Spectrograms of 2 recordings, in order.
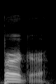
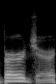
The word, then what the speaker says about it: Burge: Yeah, John Burger. What the a John Ber? But he was um Yeah, he actually he didn't pronounced it Burgger, he pronounced it burger, right?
